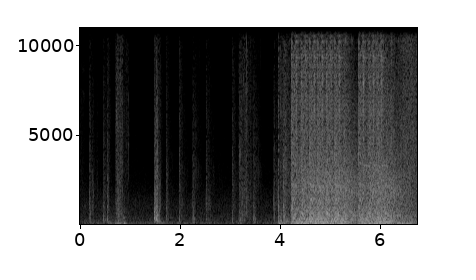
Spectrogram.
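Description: Several sharp video-game gunshots ring out one by one, then give way to a loud, continuous burst of rapid gunfire that lasts to the end.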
